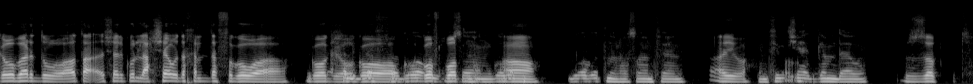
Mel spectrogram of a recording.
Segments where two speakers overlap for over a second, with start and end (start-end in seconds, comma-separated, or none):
3.3-5.3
